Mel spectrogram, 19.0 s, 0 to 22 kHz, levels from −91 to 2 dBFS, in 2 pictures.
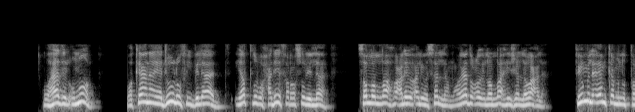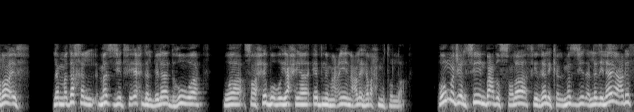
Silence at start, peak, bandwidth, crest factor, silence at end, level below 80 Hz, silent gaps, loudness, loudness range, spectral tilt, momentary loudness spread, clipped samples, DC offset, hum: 0.65 s; -4 dBFS; 5.2 kHz; 14 dB; 0.05 s; -54 dBFS; 1.81-1.91 s, 5.30-5.37 s, 8.51-8.61 s, 10.03-10.31 s, 12.76-12.85 s; -18 LUFS; 2 LU; -9.5 dB/octave; 7 LU; under 0.1%; under 0.1%; none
